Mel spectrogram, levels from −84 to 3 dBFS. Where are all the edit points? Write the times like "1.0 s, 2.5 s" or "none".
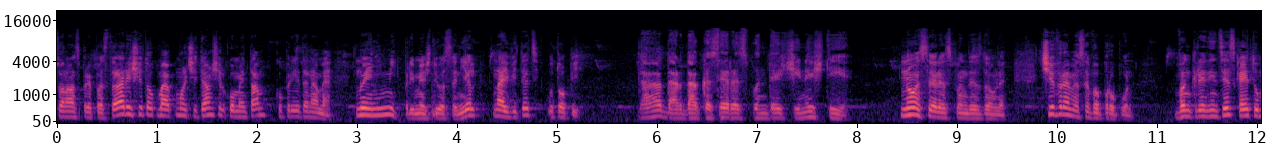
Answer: none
